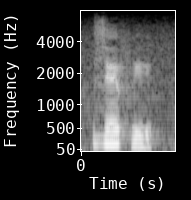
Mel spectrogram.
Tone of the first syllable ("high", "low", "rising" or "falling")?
high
